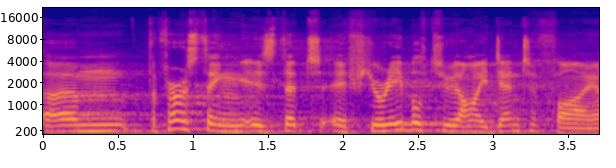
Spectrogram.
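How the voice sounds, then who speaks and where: A man speaks amid noticeable background noise, and the room echo is audible. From UK. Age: 40s. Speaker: pediatrician and lecturer. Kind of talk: lecture. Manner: many filler sounds (um, uh).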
